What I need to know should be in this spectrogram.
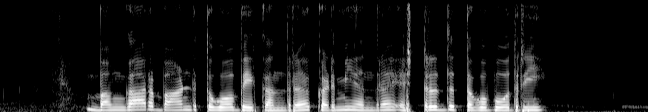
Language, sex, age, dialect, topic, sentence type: Kannada, female, 41-45, Dharwad Kannada, banking, question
